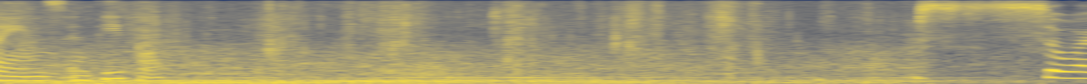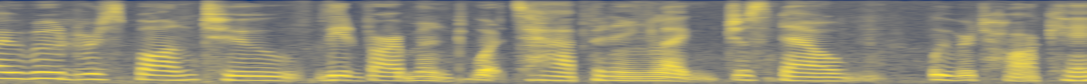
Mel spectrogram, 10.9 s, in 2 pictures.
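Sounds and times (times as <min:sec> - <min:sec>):
speech: 0:00.0 - 0:01.1, 0:04.6 - 0:10.8
footsteps of someone walking: 0:00.0 - 0:04.9.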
